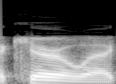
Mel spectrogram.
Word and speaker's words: Kerouac: Oh yeah, Kerouac. Yeah, Kerouac. I always say his name wrong.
